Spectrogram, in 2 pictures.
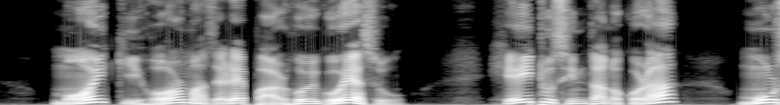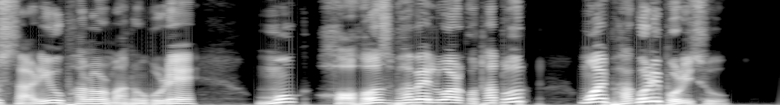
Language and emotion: Assamese, angry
